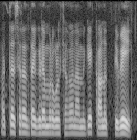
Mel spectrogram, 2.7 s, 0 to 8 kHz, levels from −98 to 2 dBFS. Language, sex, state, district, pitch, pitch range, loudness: Kannada, male, Karnataka, Koppal, 150 Hz, 145-160 Hz, -20 LUFS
